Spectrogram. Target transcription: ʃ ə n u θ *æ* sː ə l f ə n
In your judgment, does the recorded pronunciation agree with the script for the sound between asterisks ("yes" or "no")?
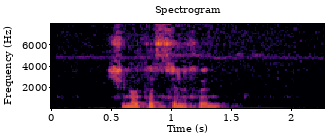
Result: yes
